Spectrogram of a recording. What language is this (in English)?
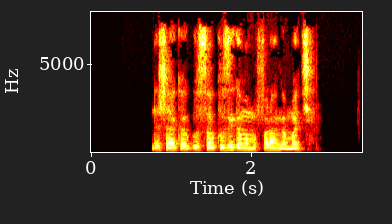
Kinyarwanda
